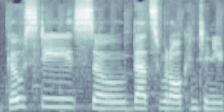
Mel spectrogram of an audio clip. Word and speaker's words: Qhostii: It's spelled Qhostii, but apparently it's pronounced Ghosty, so that's what I'll continue to refer to them as.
